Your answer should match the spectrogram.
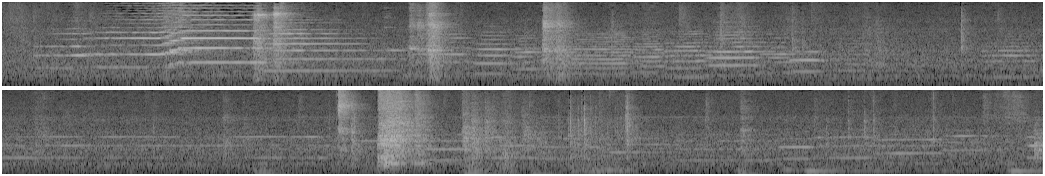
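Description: Violin music playing from a vinyl record on a turntable, through a tube amplifier and loudspeakers, with a note sliding upward about two seconds in. A short sharp knock about fourteen seconds in is the loudest sound, and lower bass notes join from then on.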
